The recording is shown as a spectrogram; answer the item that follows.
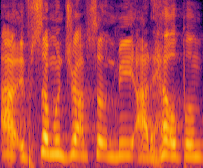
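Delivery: mock, very high, worked-up ranting man's voice. Retelling what a man on the subway shouted at everyone: imitating a ranting man. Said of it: "he's doing, like, a whole rant".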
